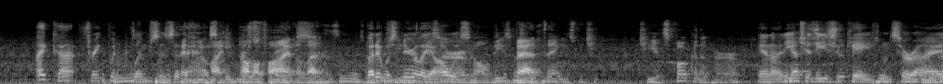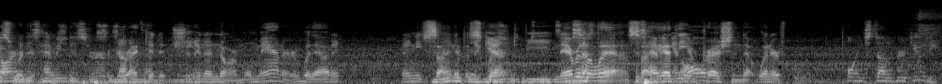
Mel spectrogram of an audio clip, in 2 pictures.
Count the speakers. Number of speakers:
3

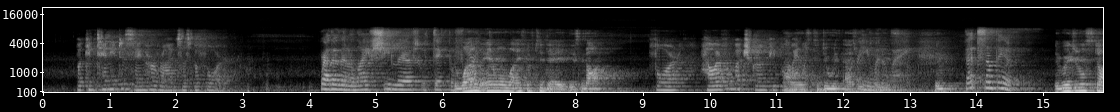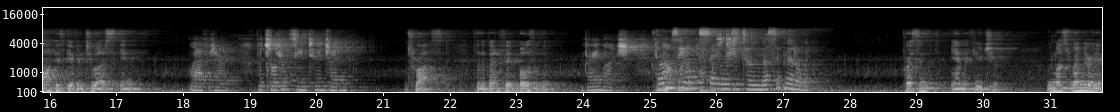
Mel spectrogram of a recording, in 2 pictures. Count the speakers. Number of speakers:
3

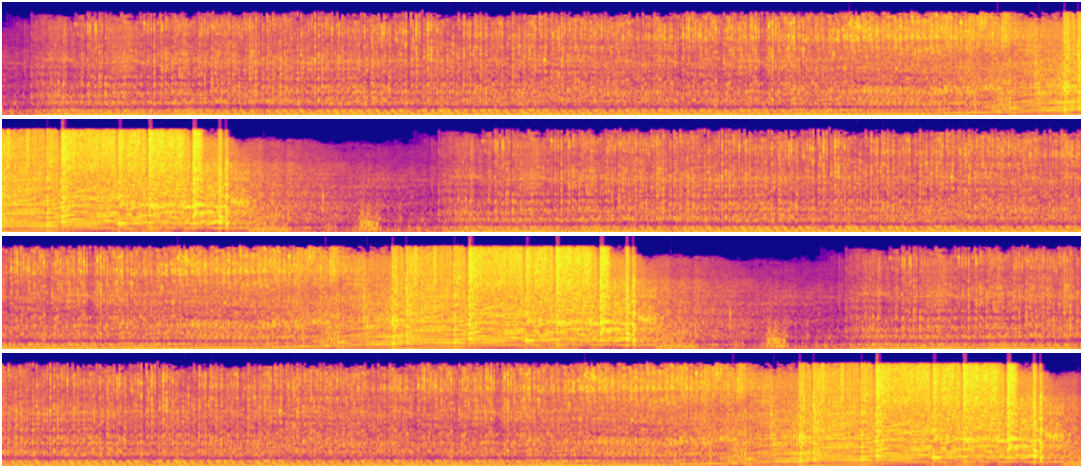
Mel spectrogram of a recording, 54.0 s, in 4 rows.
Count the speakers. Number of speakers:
0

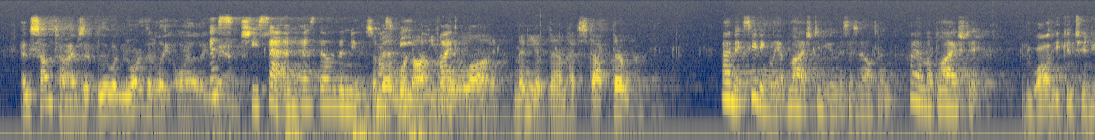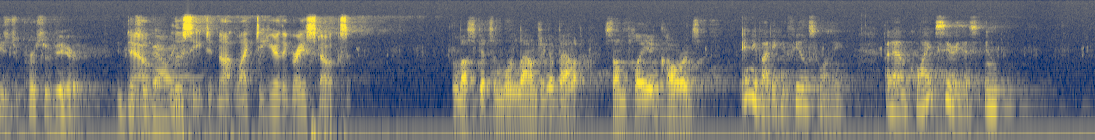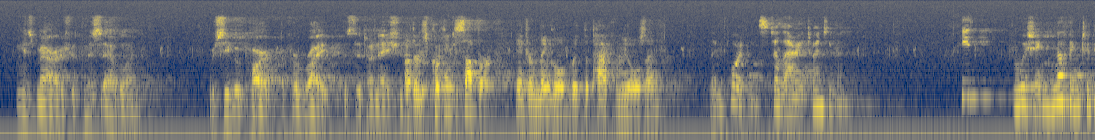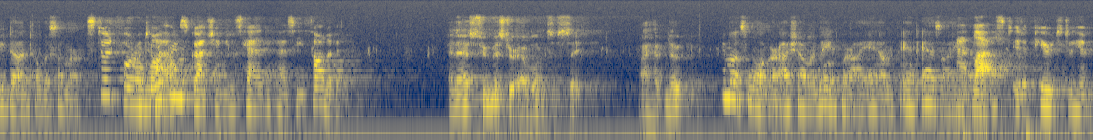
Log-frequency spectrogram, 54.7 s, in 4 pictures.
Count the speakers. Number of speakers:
6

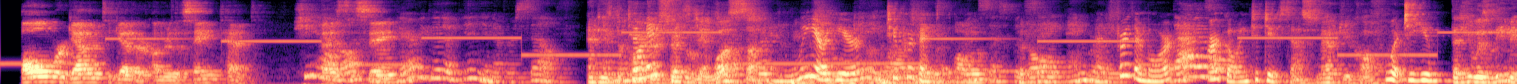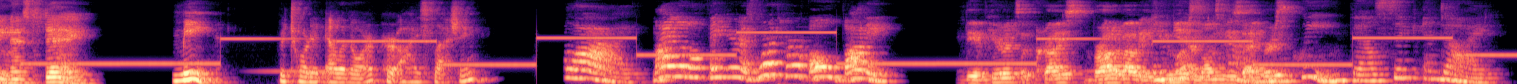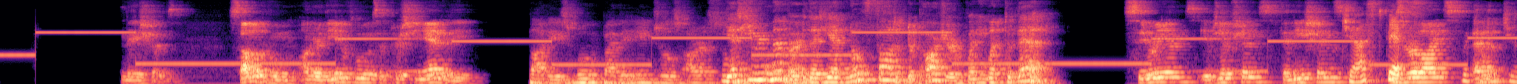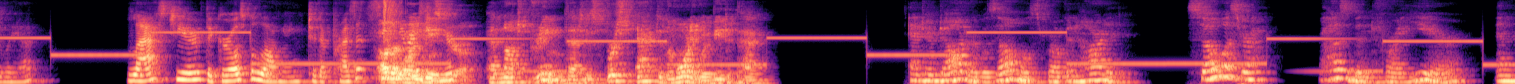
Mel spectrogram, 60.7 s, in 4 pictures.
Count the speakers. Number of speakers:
5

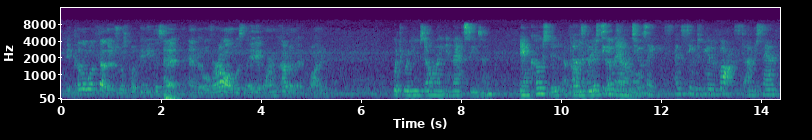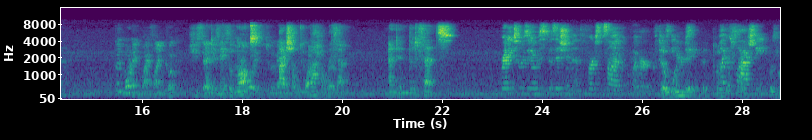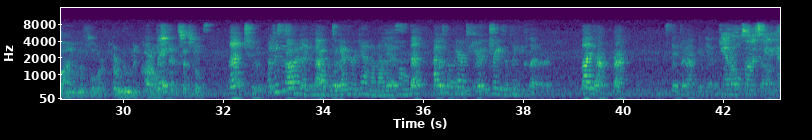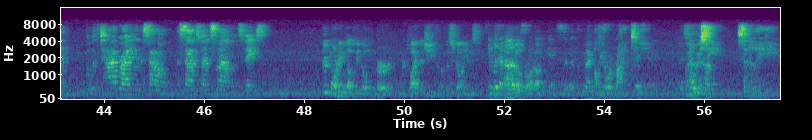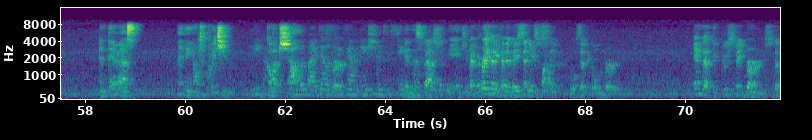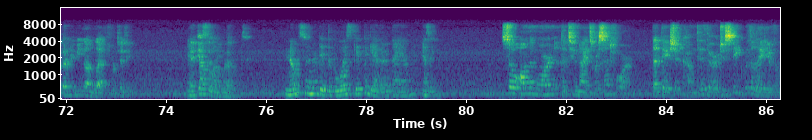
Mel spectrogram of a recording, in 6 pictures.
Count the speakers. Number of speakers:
8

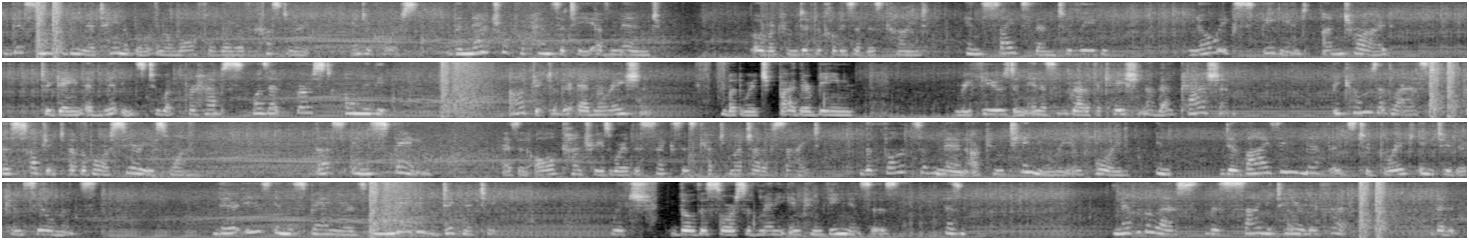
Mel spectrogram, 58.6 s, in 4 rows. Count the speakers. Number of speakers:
1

